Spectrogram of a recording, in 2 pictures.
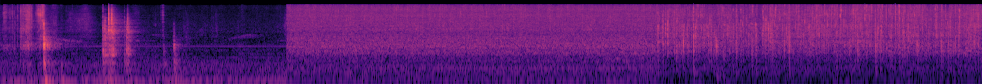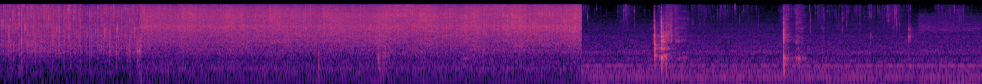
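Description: A knife chops bok choy on a wooden cutting board, a few sharp strikes. Then the bok choy sizzles steadily as it fries in a nonstick pan and is turned with a wooden spatula, the sizzle getting louder about six seconds in. Near the end the sizzle cuts off, and there are a couple of clicks of a wooden spatula in a bowl as soba noodles are tossed, over a low hum.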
